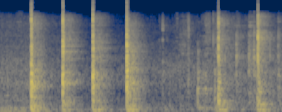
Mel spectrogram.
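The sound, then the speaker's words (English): Knife held sideways peeling the outer band off a strip of wood for basket weaving, the wood clamped in a split bench vise: a series of sharp, dry woody scrapes and snaps with uneven gaps, the later ones softer. “Holding his knife sideways, he peels the outer band off of the wood. Each of these steps narrows the wood so it can eventually be woven into a basket.”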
